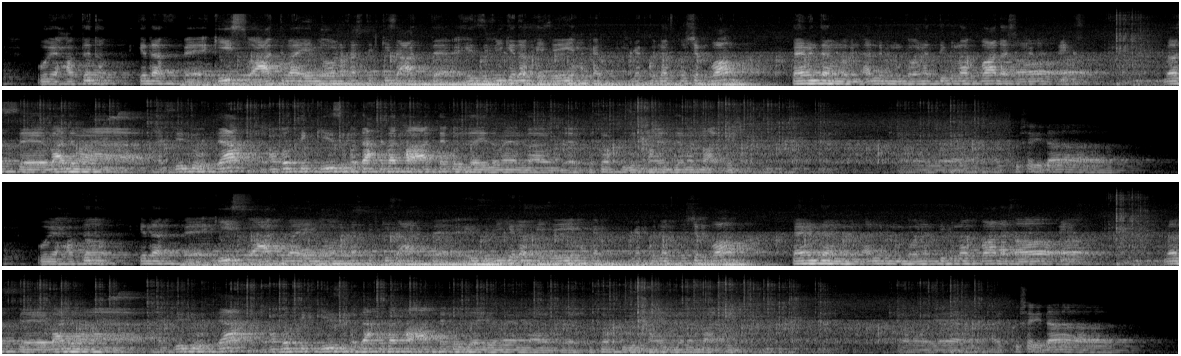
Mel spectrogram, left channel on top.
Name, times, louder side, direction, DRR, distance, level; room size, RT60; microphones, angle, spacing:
voice 1, 0.4-1.0 1.4-7.4 7.9-10.3 10.6-10.7 11.6-19.2, left 2 dB, 45° left, 4 dB, 2.4 m, -24 dB
sound 1, 1.8-7.4, right 1 dB, 70° right, 4.5 m, -24 dB
Frog, 2.2-21.9, left 1 dB, 15° left, 4.2 m, -38 dB
voice 2, 10.1-10.9 20.7-22.9, right 2 dB, 40° right, 3 dB, 2.8 m, -29 dB
Computer keyboard, 11.0-21.8, right 1 dB, 5° right, 7.7 m, -37 dB
28.0 x 20.0 x 7.9 m, 1.4 s
head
